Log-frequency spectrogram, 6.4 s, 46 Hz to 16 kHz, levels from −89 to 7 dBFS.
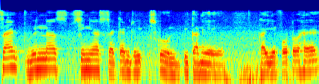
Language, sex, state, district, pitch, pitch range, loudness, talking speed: Hindi, male, Rajasthan, Bikaner, 110 Hz, 100-125 Hz, -11 LUFS, 95 wpm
